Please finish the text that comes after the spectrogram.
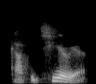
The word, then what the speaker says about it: cafeteria: Cafeteria, like as if you were mentioning two I's, like cafeteria, right?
